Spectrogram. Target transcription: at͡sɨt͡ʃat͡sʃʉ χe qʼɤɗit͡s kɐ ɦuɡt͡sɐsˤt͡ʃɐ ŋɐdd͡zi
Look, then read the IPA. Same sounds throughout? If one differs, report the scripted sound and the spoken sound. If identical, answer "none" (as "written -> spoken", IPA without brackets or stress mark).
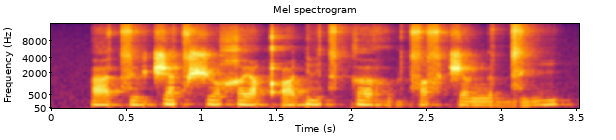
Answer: ɤ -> ɵ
